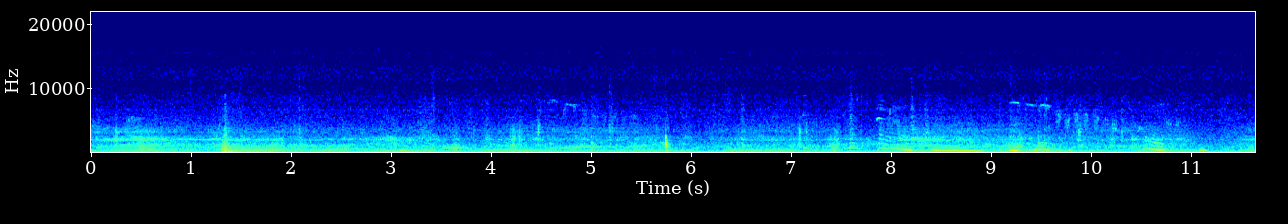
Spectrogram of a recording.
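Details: Saarloos wolfdog puppies of the D litter, 51 and 52 days old, playing indoors with rattle bottles, rattle cans, balloons, a tunnel and a can curtain in August 2012; short rising and falling whimpers come in a quick cluster near the end over steady low hum and a sharp knock.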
